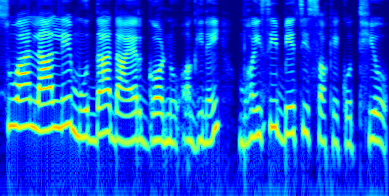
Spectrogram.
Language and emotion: Nepali, neutral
